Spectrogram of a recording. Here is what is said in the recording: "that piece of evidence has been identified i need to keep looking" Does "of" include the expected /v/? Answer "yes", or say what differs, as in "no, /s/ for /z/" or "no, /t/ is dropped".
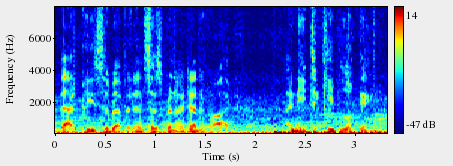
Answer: yes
